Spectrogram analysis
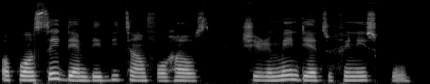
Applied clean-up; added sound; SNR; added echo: neural mask model DeepFilterNet 3.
